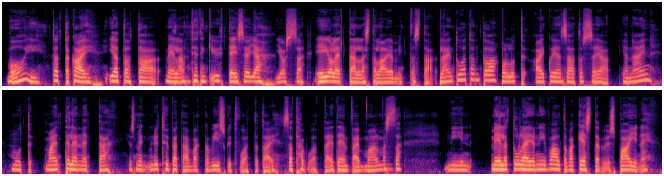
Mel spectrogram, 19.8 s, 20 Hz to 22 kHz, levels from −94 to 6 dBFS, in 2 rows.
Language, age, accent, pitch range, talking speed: Finnish, 30-49, native, 150-180 Hz, 130 wpm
